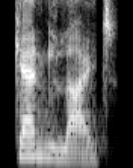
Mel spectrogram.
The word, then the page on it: candlelight: Indian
